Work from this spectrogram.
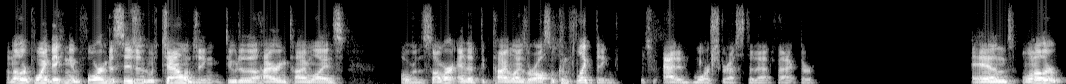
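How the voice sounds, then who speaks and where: Man speaking in slightly muffled audio. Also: medium pitch. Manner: thinking aloud with restarts. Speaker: law school career services advisor. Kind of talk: panel discussion.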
